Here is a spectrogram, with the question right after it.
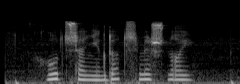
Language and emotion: Russian, neutral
